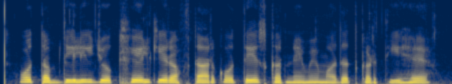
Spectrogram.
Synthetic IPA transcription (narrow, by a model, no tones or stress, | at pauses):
ʋoːt̪ɐb̚d̪iːlid͡ʒoːkʰeːlkeɾɐft̪aːɾkot̪eːzkɐɾnemẽmɐd̪əd̪kɐɾt̪iɦɛː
